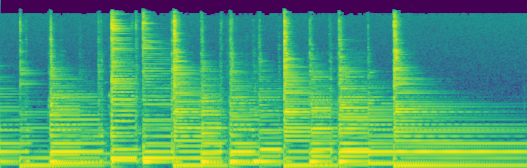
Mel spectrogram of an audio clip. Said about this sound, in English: really beautiful lick that has this uh, as I mentioned, kind of a circular feel. And it reveals this wonderful power of playing within chord shapes.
